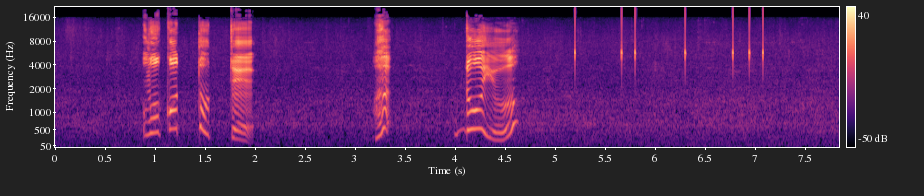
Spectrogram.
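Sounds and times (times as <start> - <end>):
speech: 0.9 - 2.1
short quiet phone keypad beeps: 6.8 - 7.1.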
